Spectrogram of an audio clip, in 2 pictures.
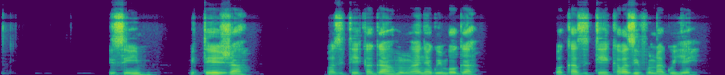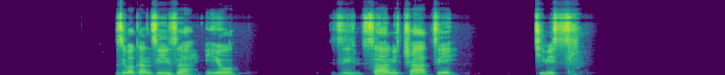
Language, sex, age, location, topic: Kinyarwanda, male, 18-24, Musanze, agriculture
